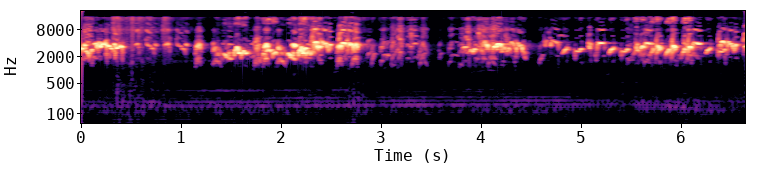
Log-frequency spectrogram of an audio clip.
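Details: Sooty-headed bulbul lure call used to attract wild birds: dense, lively bursts of bright chirping and twittered notes, phrases separated by short pauses, over a faint low hum.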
